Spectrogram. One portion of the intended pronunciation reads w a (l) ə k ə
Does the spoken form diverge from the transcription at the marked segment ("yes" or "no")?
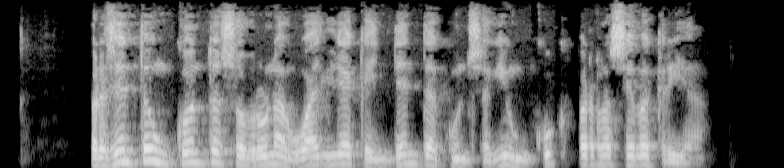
yes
